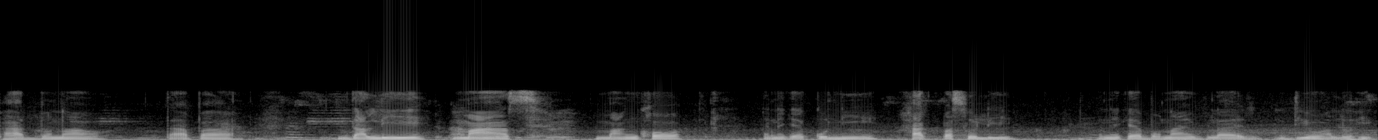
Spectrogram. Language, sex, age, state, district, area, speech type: Assamese, female, 30-45, Assam, Nagaon, rural, spontaneous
